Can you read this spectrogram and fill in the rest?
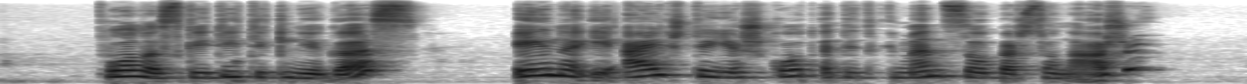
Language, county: Lithuanian, Kaunas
